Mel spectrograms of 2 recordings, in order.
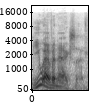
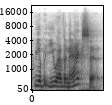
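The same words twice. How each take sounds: First: Australian retort, lightly mimicked; imitated Australian accent. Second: Said in the usual way. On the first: Visiting girl turns it round on the teller, imitated Australian accent. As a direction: fire back in a mock Australian accent. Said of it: "And she's like". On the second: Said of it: "I'm like".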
